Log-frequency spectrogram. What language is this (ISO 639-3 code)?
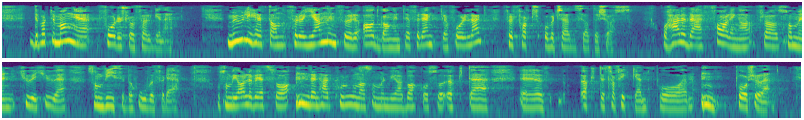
nob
